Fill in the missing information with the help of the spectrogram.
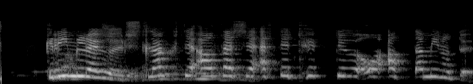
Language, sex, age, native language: Icelandic, female, 11, Icelandic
